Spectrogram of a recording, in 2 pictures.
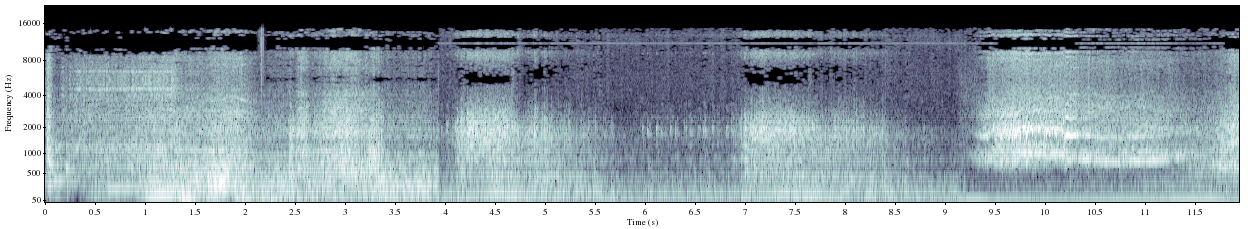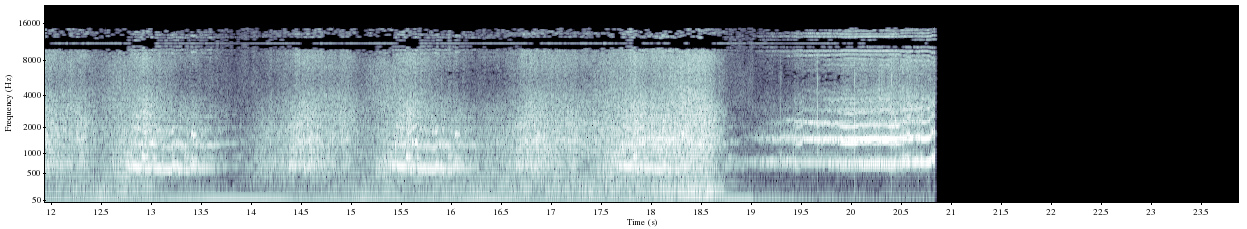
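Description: Car sound effects: an engine revving in rising sweeps, then a run of repeated tyre squeals from about halfway through. The sound cuts off suddenly about a second before the end.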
